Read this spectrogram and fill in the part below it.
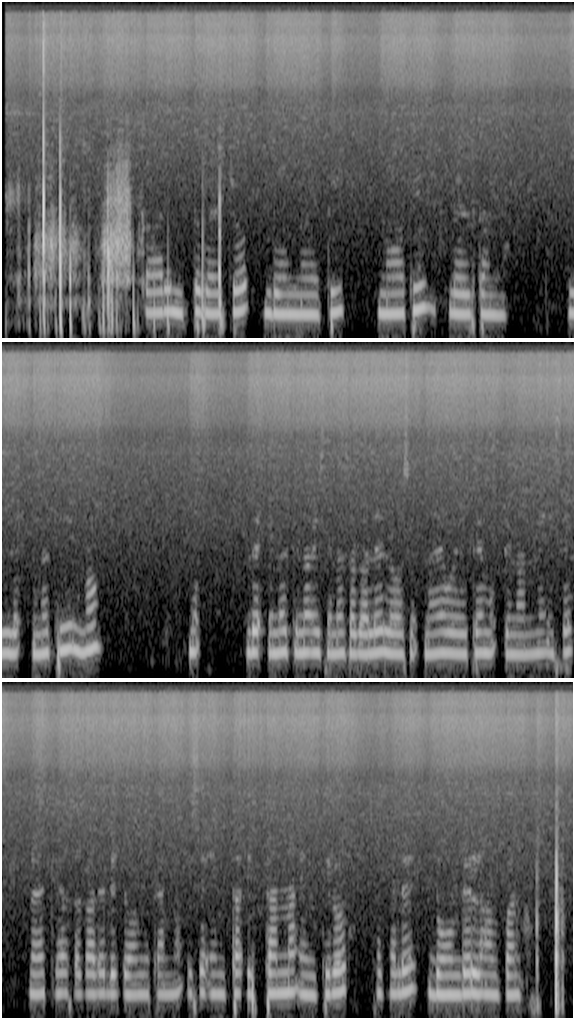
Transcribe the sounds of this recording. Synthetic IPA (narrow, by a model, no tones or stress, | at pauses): kʼaːɾɛmɪt̪ːɛɡɐɾt͡ʃːɔ | d̪eːnːɐjt̪ːɪ | noːt̪ɪleːlt̪ɐnːɔ | lɛʔɪnɔt̪ɪnɔ | lɛʔɪnɔt̪ɪnɔɪsɛnɔsɐɡɐlɛloːsɪʔnɐjwɛːt̪ɛmʊɗɪnɐnːɛɪsɛ | nɔɛk̪ːɪhɐsɐɡɐlɛd̪ɛt͡ʃʼoːmːɪt̪ɐnːɔɪsɛɪnt̪ːɐʔɪt̪ːɐnːɐɪnt̪ːɪɾɔ | sɐɡɐlɛd̪uːnd̪ɛlɐmfɐnɐ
